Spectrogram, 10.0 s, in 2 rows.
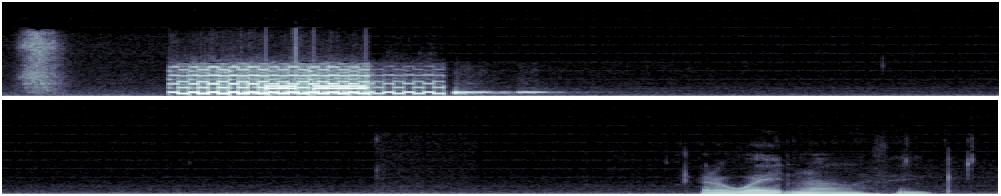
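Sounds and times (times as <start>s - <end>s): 
telephone dial tone: 0.8s - 2.6s.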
